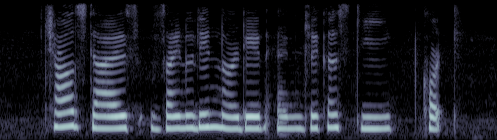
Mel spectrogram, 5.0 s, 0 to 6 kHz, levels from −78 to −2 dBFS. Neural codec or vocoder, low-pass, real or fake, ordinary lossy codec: codec, 44.1 kHz, 3.4 kbps, Pupu-Codec; 5.4 kHz; fake; AAC, 48 kbps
